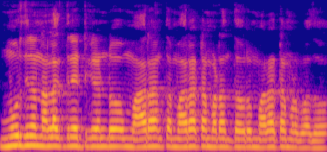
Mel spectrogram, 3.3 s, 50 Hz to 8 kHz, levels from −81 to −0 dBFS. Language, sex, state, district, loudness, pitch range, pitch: Kannada, male, Karnataka, Mysore, -16 LUFS, 155-170 Hz, 165 Hz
